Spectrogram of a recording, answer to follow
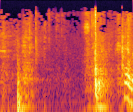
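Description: Two short knocks of pieces being handled and set against a tabletop, a soft one near the start and a louder one about a second later.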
